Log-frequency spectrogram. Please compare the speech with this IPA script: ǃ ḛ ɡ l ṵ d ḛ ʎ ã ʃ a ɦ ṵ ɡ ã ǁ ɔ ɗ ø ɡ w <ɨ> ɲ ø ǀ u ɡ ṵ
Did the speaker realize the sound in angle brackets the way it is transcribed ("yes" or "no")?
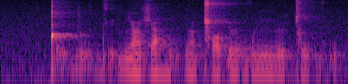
yes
